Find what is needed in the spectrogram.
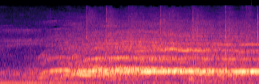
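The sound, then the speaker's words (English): A short, thin cheer from just a few voices, a sustained whooping cry that swells slightly and holds steady for about two seconds, sounding small and underwhelming rather than like a large crowd. “That's the coronavirus cheer, so let's...”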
